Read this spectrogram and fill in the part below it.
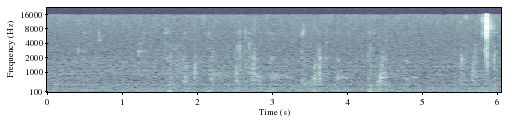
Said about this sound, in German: Muss man aber auch genügend von trinken. Ja, ein Schluck.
